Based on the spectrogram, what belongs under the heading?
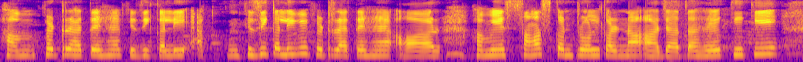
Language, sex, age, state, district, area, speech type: Urdu, female, 18-30, Uttar Pradesh, Gautam Buddha Nagar, urban, spontaneous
